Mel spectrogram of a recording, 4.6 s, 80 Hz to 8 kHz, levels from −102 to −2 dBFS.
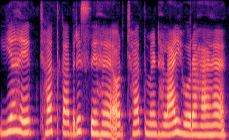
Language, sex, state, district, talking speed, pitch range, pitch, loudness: Hindi, female, Jharkhand, Garhwa, 170 wpm, 205-245 Hz, 225 Hz, -16 LUFS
